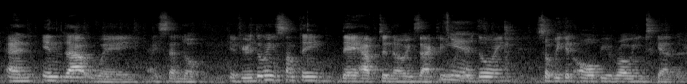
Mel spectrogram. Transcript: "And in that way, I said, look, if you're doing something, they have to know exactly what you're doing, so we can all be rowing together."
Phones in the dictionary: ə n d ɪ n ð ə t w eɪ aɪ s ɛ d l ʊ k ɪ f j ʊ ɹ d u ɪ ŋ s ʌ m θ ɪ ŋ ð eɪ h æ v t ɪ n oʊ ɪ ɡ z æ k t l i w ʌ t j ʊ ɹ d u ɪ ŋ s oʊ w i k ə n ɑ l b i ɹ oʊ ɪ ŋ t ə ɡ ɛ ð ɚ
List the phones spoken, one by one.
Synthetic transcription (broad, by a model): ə n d ɪ n ð ə t w eɪ aɪ s ɛ d l ʊ k ɪ f j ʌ ɹ d u ɪ ŋ s ʌ m θ ɪ ŋ ð eɪ h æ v t ɪ n oʊ ɪ ɡ z æ k t l i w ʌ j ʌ ɹ d u ɪ ŋ s oʊ w i k ə n ɑ l b i ɹ oʊ ɪ ŋ t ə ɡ ɛ ð ɚ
